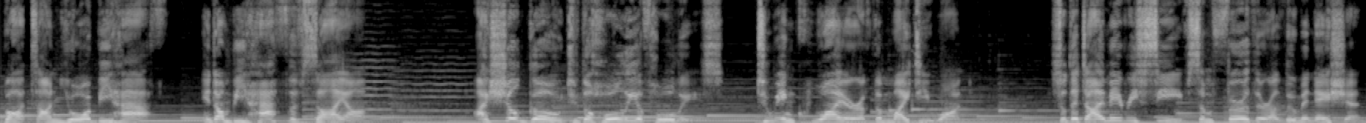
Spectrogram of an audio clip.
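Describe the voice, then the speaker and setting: Slow, solemn scripture narrator over music. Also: mid-range voice, expressive. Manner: solemn, measured, formal. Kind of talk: dramatized scripture audiobook narration.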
